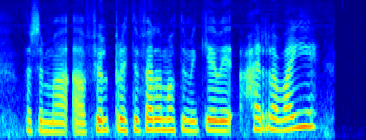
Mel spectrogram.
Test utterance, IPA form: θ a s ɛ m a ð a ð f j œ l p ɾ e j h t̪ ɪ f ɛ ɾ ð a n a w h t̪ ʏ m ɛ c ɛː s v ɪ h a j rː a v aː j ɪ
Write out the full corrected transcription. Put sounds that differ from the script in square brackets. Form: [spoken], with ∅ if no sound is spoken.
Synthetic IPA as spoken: θ a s ɛ m a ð a ð f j œ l p ɾ e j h t̪ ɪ f ɛ ɾ ð a [m] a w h t̪ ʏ m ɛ c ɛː [∅] v ɪ h a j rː a v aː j ɪ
